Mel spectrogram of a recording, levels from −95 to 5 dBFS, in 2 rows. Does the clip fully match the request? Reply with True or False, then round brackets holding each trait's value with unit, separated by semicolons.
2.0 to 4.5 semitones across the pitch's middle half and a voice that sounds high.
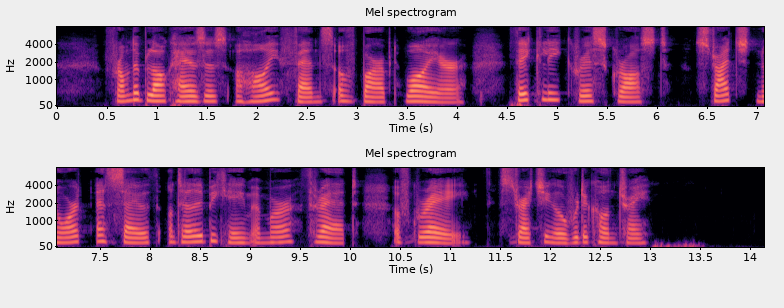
True (2.5 semitones; 195 Hz)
